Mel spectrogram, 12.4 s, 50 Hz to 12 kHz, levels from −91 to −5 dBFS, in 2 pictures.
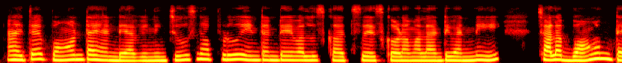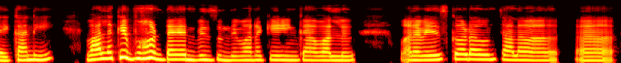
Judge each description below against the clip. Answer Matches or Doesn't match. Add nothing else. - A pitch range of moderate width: Matches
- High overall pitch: Matches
